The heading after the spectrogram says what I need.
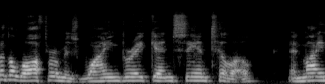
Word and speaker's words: Winebrake: so the name of the law firm is wine break and santillo and my name is spelled w-i-n-e-b-r-a-k-e and our and our website is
